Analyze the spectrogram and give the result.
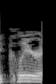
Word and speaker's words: Xlear: Time to clear it out with a nasal spray called Clear, X-L-E-A-R, Max Nasal Spray, a fast way to help reduce allergy symptoms. Clear Max Nasal Spray. Jot that down, and Clear is spelled with an X, X-L-E-A-R.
